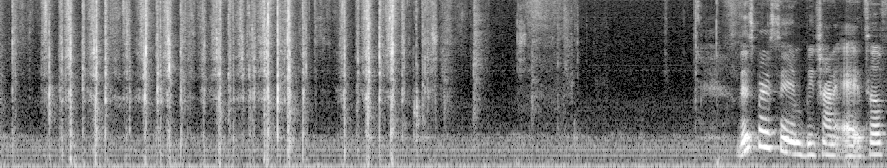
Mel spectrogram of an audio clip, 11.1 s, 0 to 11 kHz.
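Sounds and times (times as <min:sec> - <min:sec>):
cards being shuffled: 0:00.0 - 0:07.3.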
